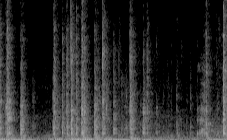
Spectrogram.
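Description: Rapid typing on a computer keyboard: a quick, continuous run of key clicks.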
